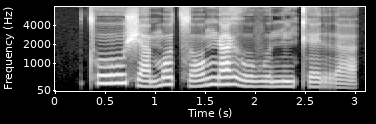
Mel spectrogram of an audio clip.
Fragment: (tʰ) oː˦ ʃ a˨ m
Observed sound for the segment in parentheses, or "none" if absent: tʰ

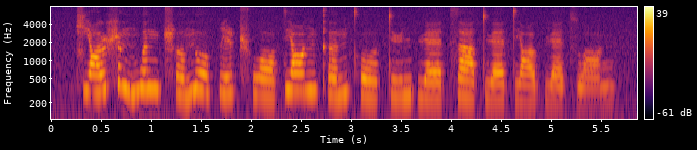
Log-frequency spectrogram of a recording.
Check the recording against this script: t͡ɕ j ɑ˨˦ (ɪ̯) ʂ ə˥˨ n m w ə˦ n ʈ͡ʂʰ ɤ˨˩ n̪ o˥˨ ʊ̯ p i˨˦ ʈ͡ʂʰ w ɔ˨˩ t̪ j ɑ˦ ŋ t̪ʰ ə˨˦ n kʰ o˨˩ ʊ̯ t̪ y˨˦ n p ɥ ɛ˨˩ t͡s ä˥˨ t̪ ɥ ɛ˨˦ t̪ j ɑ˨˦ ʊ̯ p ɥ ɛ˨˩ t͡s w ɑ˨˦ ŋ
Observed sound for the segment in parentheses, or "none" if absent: ʊ̯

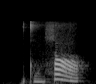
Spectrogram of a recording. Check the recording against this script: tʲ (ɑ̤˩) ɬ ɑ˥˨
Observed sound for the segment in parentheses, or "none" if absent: ɑ̤˩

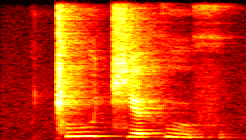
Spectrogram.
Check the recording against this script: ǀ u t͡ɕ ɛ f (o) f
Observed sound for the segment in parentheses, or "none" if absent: u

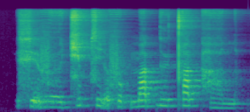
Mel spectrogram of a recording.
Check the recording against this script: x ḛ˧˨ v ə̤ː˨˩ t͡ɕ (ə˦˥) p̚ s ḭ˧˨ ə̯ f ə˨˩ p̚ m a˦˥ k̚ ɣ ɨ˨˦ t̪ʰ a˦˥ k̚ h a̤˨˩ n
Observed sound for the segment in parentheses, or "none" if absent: ə˦˥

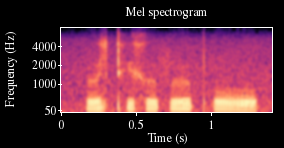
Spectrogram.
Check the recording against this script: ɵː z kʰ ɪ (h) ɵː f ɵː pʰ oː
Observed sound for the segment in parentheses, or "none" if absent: x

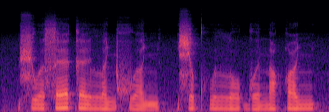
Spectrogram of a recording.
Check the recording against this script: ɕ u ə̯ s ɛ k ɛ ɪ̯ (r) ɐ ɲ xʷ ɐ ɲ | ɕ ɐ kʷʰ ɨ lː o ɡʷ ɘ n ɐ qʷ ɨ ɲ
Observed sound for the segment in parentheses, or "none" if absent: lː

